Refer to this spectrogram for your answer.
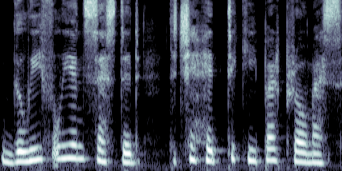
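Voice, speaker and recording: In a very clean recording with a silent background, a woman with a fairly low pitch speaks at a fairly slow pace, her voice somewhat breathy. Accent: northeast Scottish. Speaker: storyteller. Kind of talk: folk tale storytelling.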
